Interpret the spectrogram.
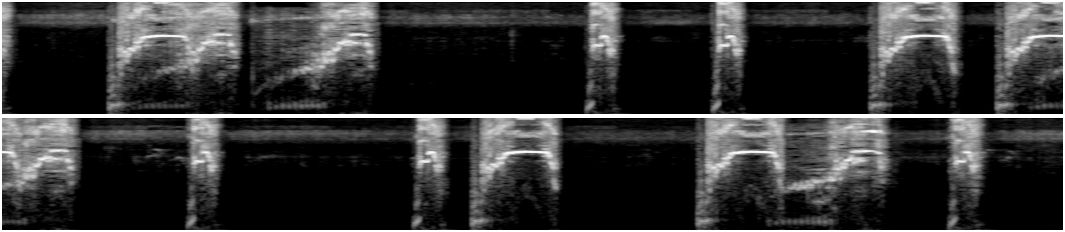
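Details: Javan pied starling in a noisy lure recording: loud grating phrases alternating with sharp ticks, several phrases topped by a ringing whistled note that rises then falls, repeated irregularly.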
